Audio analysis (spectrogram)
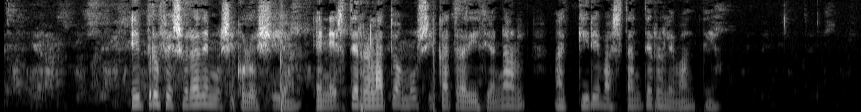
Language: Galician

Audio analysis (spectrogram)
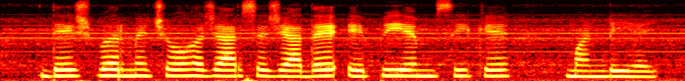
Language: Magahi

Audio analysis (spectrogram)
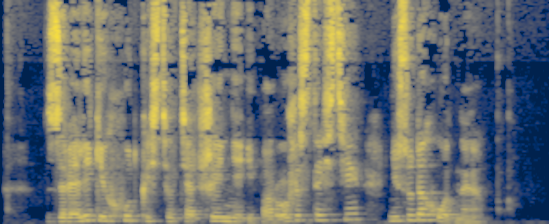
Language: Belarusian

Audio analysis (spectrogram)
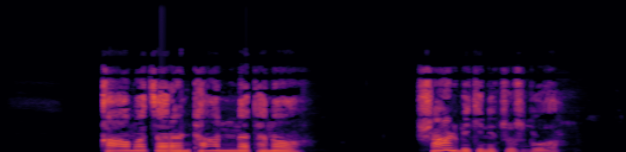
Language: Gawar-Bati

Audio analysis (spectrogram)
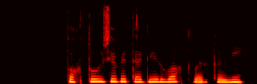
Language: Pashto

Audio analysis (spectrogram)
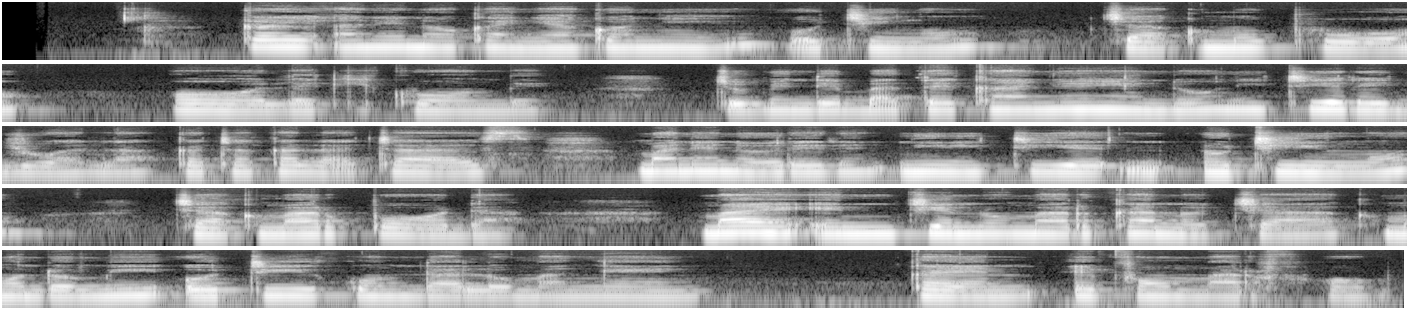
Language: Luo (Kenya and Tanzania)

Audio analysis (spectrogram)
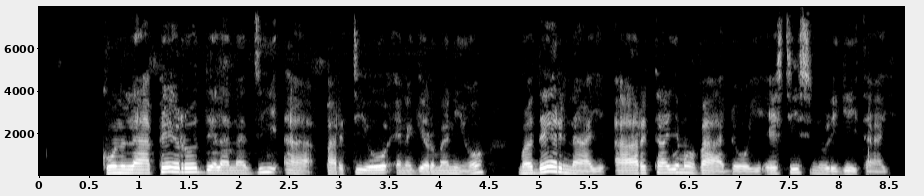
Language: Esperanto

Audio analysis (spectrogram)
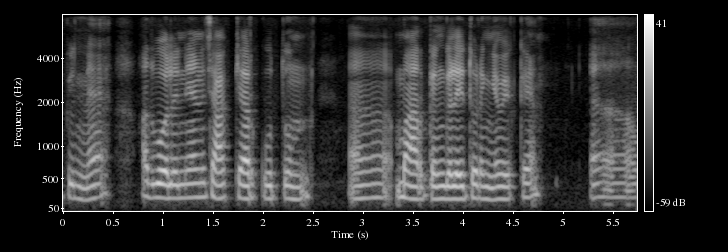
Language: Malayalam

